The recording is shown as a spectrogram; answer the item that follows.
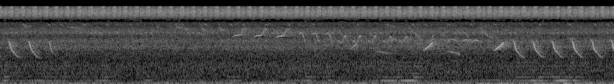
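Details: Wild common starling by a roadside on Vancouver Island, giving quick, repeated down-slurred whistles mixed with high squeaky chatter, several notes a second, over a steady high insect hiss.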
